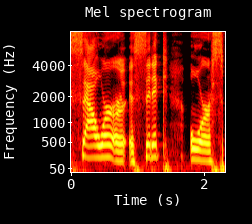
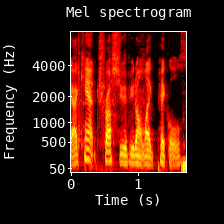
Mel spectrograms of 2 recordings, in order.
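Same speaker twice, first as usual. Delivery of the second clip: ordinary talk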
